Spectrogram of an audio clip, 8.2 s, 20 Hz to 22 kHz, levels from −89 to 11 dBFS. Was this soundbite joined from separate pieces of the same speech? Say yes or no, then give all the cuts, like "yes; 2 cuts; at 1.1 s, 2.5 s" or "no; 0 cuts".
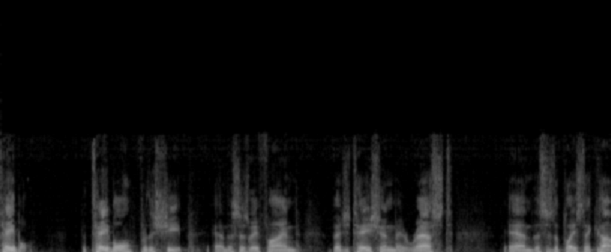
yes; 2 cuts; at 3.3 s, 7.1 s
